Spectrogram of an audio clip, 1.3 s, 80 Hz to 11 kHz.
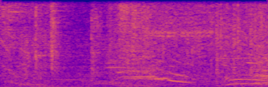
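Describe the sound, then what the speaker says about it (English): Concussive shot ability fired in Mass Effect 2, a dense crashing burst with mechanical rattle and whooshing sweeps, loud and close, lasting just over a second. "Firing concussive shot."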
